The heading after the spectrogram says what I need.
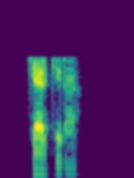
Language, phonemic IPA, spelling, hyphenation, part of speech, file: Greek, /ˈcercira/, Κέρκυρα, Κέρ‧κυ‧ρα, proper noun, El-Κέρκυρα.ogg
- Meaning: 1. Corfu (an island of Greece) 2. Corfu (a city in Greece)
